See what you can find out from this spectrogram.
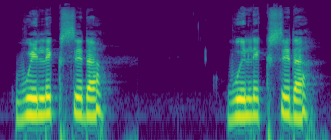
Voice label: "weleksetv", Muscogee

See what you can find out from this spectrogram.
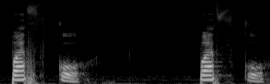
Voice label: "pvrko", Muscogee

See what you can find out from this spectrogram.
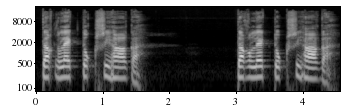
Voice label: "taklik tokse hakv", Muscogee

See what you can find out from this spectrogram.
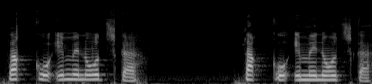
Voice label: "rakko em enockv", Muscogee

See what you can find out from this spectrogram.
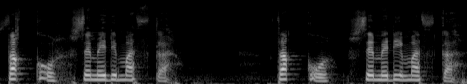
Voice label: "rakko sem etemvrkv", Muscogee

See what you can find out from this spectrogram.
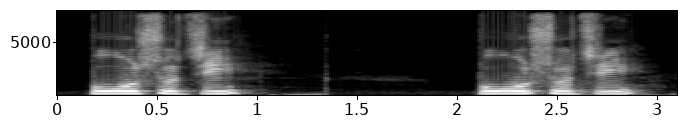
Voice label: "posuce", Muscogee

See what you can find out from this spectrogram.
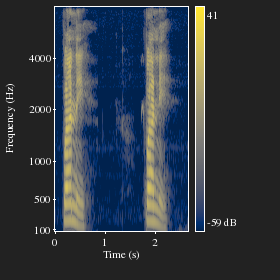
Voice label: "pvne", Muscogee

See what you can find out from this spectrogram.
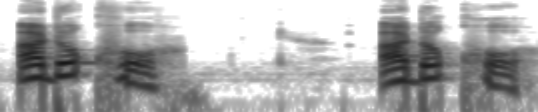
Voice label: "vtokho", Muscogee

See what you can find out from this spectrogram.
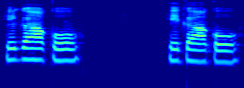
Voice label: "hekako", Muscogee

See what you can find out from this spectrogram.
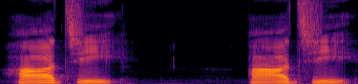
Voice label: "hace", Muscogee

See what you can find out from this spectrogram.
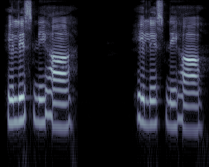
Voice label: "helesneha", Muscogee

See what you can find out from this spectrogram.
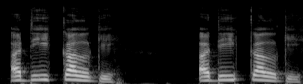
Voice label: "vtehkvlke", Muscogee

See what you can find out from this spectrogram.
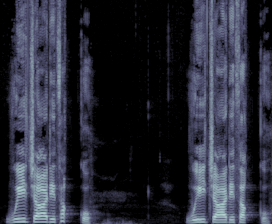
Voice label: "Ue Cate Rakko", Muscogee

